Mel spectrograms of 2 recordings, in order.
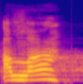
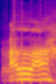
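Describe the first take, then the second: First: It is said with Arabic articulation of the sounds. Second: It is said with plain Indonesian-style sounds. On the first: "ejaan makhraj huruf, pakai tajwid" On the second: "ejaan Latin"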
